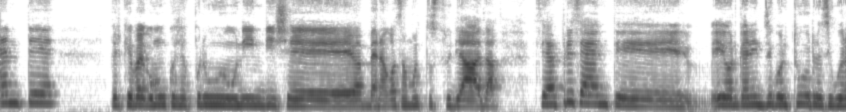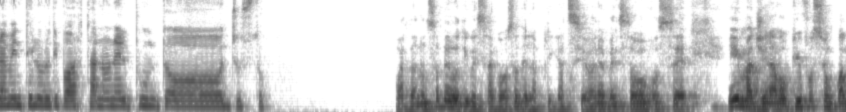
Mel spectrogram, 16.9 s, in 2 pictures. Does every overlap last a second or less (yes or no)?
yes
